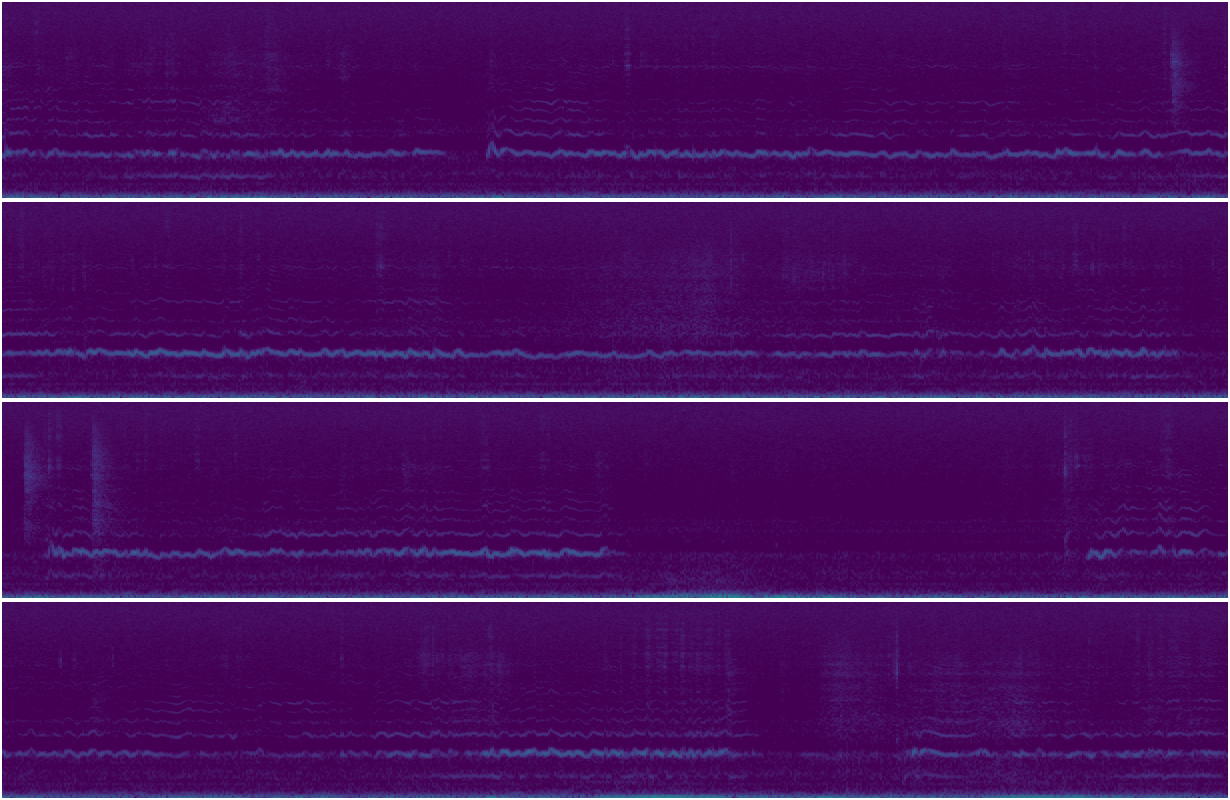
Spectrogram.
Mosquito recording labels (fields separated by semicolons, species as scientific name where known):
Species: Anopheles arabiensis; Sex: female; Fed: unfed; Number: one; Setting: cup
